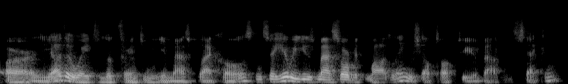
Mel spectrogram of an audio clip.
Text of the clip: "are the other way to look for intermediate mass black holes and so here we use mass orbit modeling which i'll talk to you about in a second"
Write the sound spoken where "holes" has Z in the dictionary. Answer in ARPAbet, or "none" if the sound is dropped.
Z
